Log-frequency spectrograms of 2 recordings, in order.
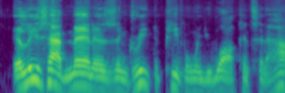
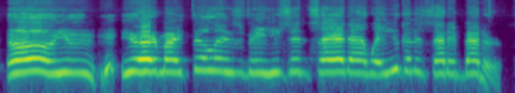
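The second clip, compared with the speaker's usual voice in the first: much higher, louder mock-wounded whine; mock hurt whine; 13 semitones higher, 7 dB louder than usual. Shown as a demonstration. Mocking the woman who finds his words too harsh, in a high whining falsetto. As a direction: whine like someone whose feelings got hurt. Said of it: "I'm gonna say it both ways".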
